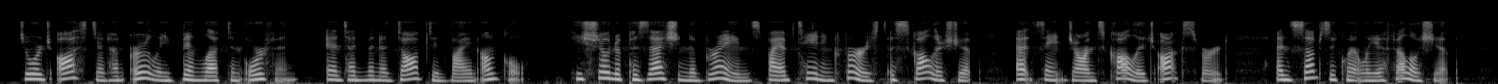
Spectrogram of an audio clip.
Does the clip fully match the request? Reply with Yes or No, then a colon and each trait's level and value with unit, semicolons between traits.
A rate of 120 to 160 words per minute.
Yes: average, 140 wpm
